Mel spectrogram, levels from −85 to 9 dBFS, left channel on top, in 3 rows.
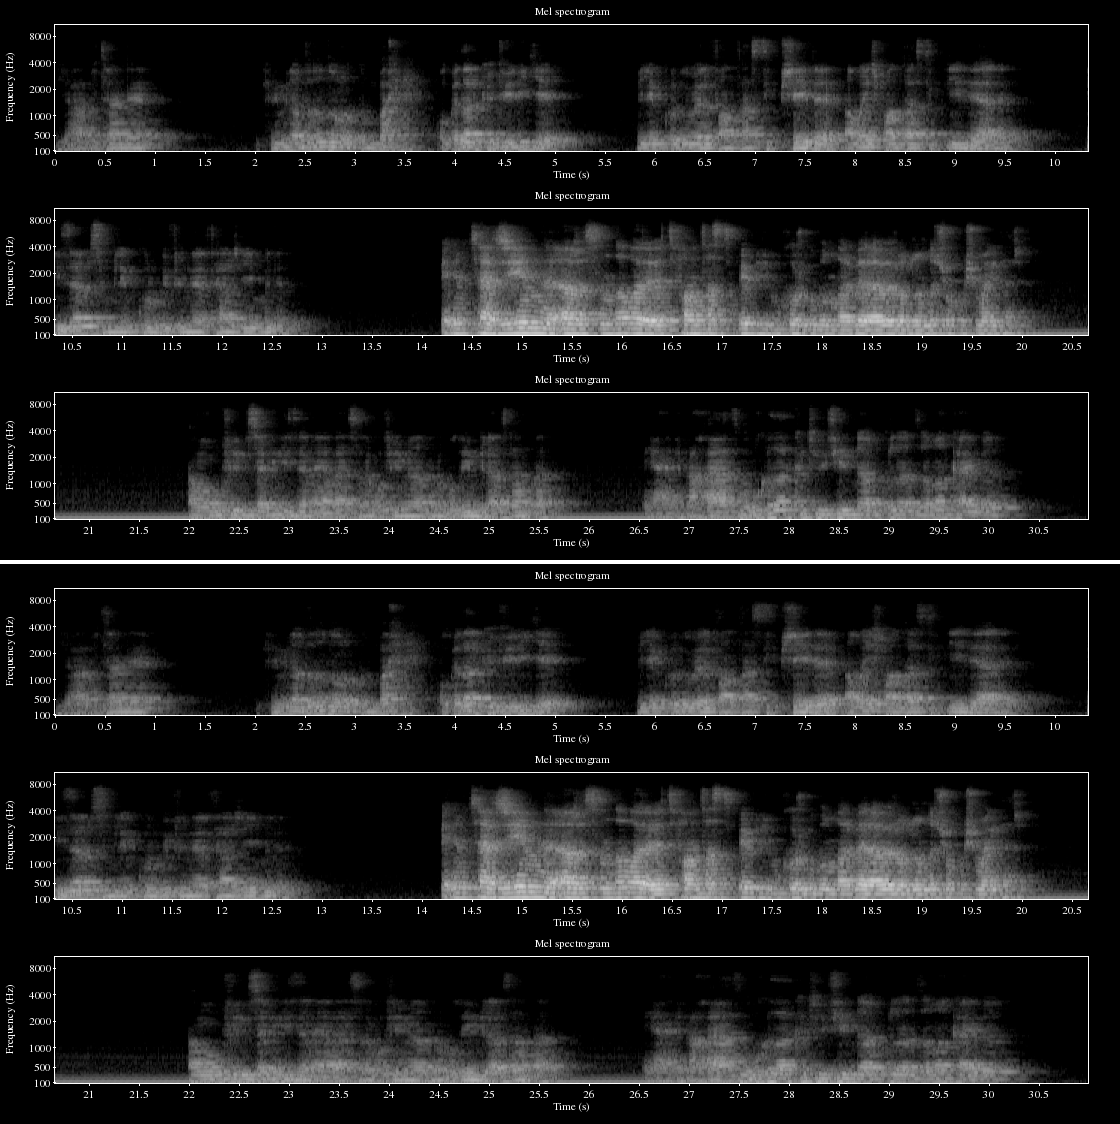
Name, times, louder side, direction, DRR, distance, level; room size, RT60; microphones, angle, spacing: voice 1, 0.0-0.9 2.2-3.6 3.8-5.0 5.8-9.6 10.3-12.7 22.0-25.6 26.5-30.1, equal, 65° left, 0 dB, 1.7 m, -30 dB
voice 2, 14.2-19.9, equal, 20° right, -7 dB, 2.3 m, -18 dB
sound 1, 16.6-28.1, equal, 35° left, 0.6 m, -33 dB
6.0 x 6.0 x 2.9 m, 0.75 s
head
